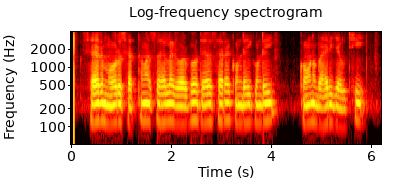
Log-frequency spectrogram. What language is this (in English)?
Odia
